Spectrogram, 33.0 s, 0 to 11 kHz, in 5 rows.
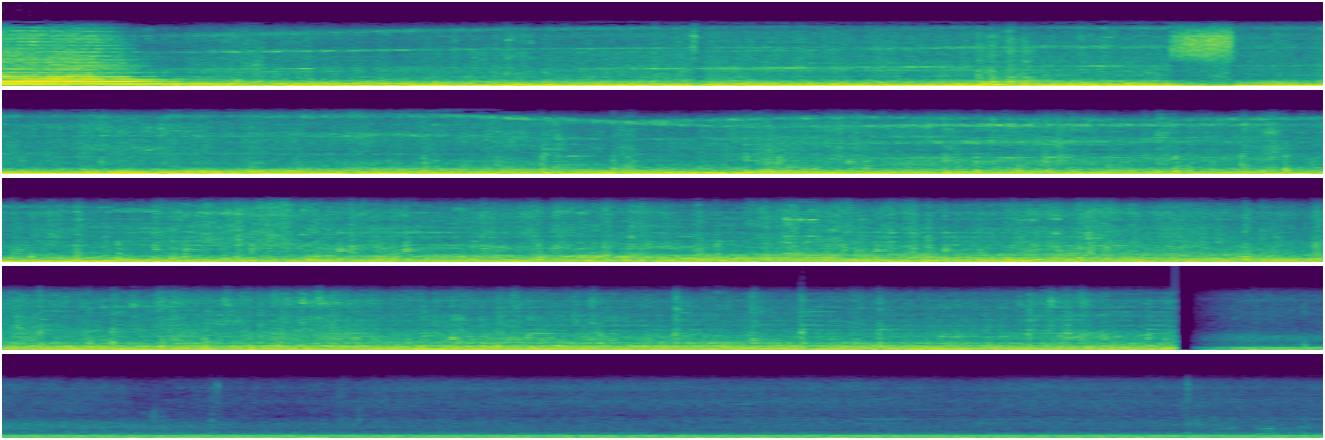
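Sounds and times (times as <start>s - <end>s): freight train rolling on rails: 0.0s - 33.0s
engine drone with hum: 25.8s - 33.0s.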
